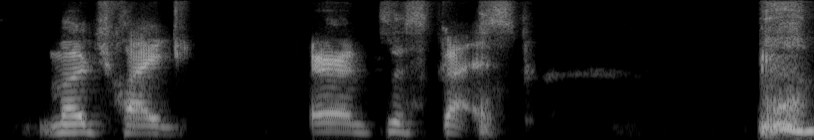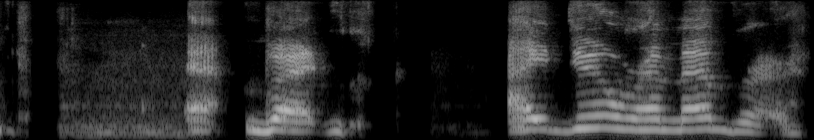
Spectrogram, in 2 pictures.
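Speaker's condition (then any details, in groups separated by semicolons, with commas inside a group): Cerebral palsy; strong startle, limited ability to freeze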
